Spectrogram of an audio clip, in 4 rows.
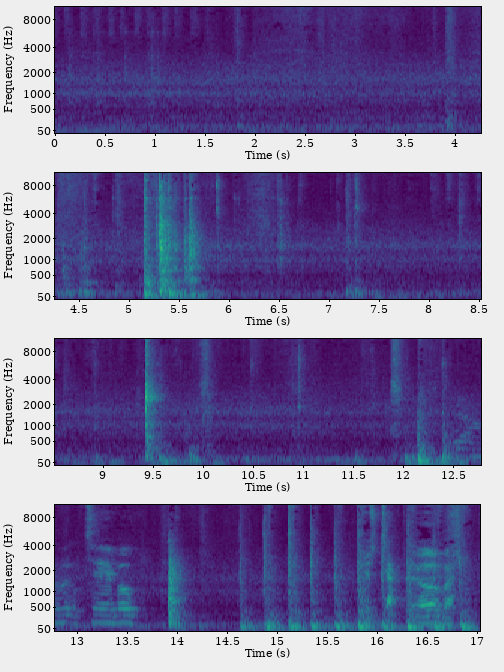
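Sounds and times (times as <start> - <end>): tools knocking on wooden workbench: 13.9 - 17.0.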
